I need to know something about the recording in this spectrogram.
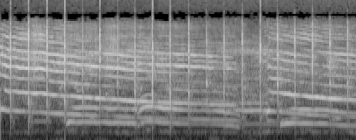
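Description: A woman's long, drawn-out cheering "yaaay", held in a high voice that slides slowly down in pitch and is taken up again a couple of times, with light hand clapping, several sharp claps a second, over it.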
